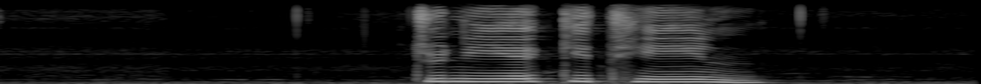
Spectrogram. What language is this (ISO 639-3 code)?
nep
